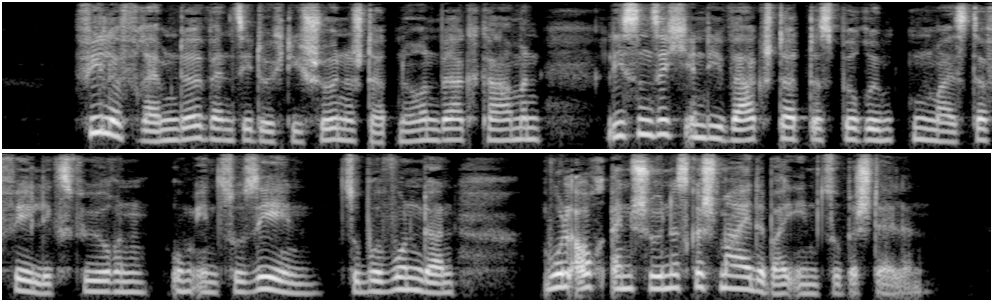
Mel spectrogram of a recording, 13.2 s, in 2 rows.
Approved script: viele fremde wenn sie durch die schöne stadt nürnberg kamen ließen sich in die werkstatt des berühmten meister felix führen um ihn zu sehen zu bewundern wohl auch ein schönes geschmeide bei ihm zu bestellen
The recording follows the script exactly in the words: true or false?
true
